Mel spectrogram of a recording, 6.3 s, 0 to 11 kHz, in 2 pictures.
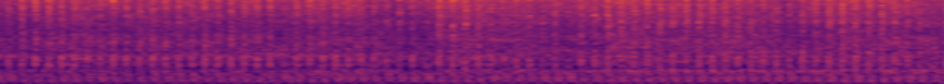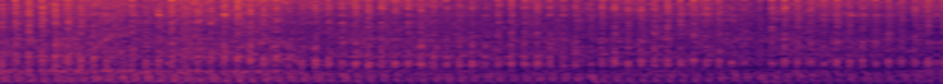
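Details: Italian-made Workman 2 cement mixer with Honda GX160, about 15 years hard use, running on choke with some throttle and no load: fast, slightly uneven surging chug; owner says it bogs, spits and falls on its face under load; fuel looks black; rough running.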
